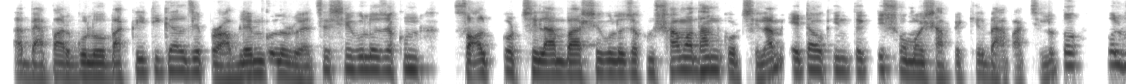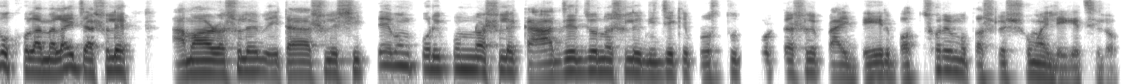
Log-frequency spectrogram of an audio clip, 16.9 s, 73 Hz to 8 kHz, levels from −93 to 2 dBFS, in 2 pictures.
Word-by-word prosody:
আ - - -4
ব্যাপারগুলো 120 +1 +1
বা 115 - +2
critical 150 +1 -2
যে 150 - +2
problem 115 +6 +3
গুলো 130 -2 +2
রয়েছে 100 +9 -4
সেগুলো 165 -1 0
যখন 165 +2 -2 0.4
solve 135 -1 +2
করছিলাম 135 -3 +3
বা 130 - +7
সেগুলো 135 -1 +2
যখন 140 +1 -5
সমাধান 160 +1 +4
করছিলাম, 120 -3 0
এটাও 160 +2 +1
কিন্তু 150 -1 -6
একটা 165 +2 -7
সময় 130 -3 +1
সাপেক্ষের 110 0 -6
ব্যাপার - - -5
ছিল। 110 - -9
তো - - +1 0.3
বলবো 215 -1 +1
খোলামেলায় 150 +4 +5
যে - - +1
আসলে 160 0 +4 0.5
আমার 140 +2 +7
আসলে 150 +2 +1 0.2
এটা 130 - 0
আসলে 135 +1 -1
শিখতে 140 +9 -5
এবং 210 -1 0
পরিপূর্ণ 170 0 0
আসলে 155 0 0
কাজের 145 +4 +4
জন্য 150 -1 +3
আসলে 145 -1 0
নিজেকে 135 +2 -1
প্রস্তুত 115 +4 -7
করতে - - -11
আসলে 140 -1 -3
প্রায় 110 -1 -1
১.৫ 125 +3 +1
বছরের 150 +9 -3
মতো 130 - -6
আসলে 115 +2 -6
সময় 120 -4 -1
লেগেছিল। 95 +1 -4
140 Hz, 180 wpm, -24 LUFS, 125-155 Hz, 0.5 s, বা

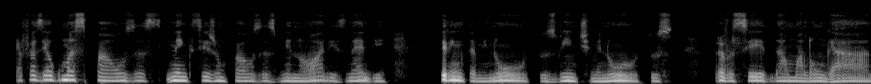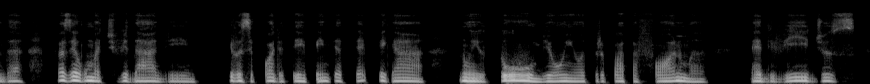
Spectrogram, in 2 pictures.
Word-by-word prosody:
é 190 - -9
fazer 205 -1 0
algumas 205 0 +5
pausas, 170 -3 -3
nem 180 0 +6
que - - -15
sejam 170 -2 -1
pausas 160 -2 -6
menores, 155 +1 -2
né, 165 +2 0
de 145 -4 -5 0.5
30 190 -6 +8
minutos, 105 - +1
20 165 -3 0
minutos, 85 - 0 0.4
para 180 - +1
você 170 +1 +1
dar 160 +3 -4
uma 155 -1 0
alongada, 150 +1 -1 0.3
fazer 190 0 +2
alguma 170 -1 +4
atividade 145 -4 -4 0.3
que 170 - -2
você 160 0 -1
pode, 160 -5 -2
de - - -2
repente, 155 +3 -2
até 160 +3 -6
pegar 150 -4 -1 0.3
no 75 - +5
YouTube 90 - +4
ou 145 +2 +1
em 145 - 0
outra 140 +2 -6
plataforma, 145 -1 -2 0.4
né, 150 0 +1
de 135 - -7
vídeos, 155 0 -2
150 Hz, 135 wpm, -25 LUFS, 140-165 Hz, 0.5 s, 30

